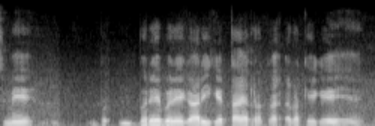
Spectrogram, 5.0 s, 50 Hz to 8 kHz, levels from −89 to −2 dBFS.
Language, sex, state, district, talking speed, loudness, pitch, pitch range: Hindi, male, Arunachal Pradesh, Lower Dibang Valley, 105 wpm, -17 LUFS, 125 Hz, 120-140 Hz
